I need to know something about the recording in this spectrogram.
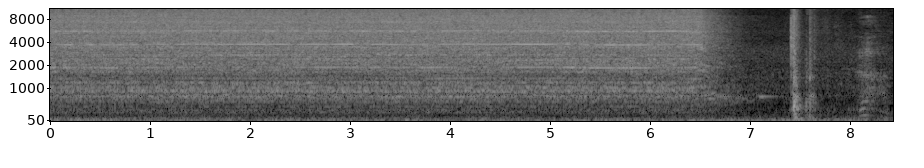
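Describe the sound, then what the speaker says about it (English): A hairdryer runs steadily at close range, blowing to dry paint on a Star Wars Legion Yoda miniature, a constant broadband whoosh that cuts off near the end, followed by a couple of faint clicks. "you're gonna hear the hairdryer here in a second"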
